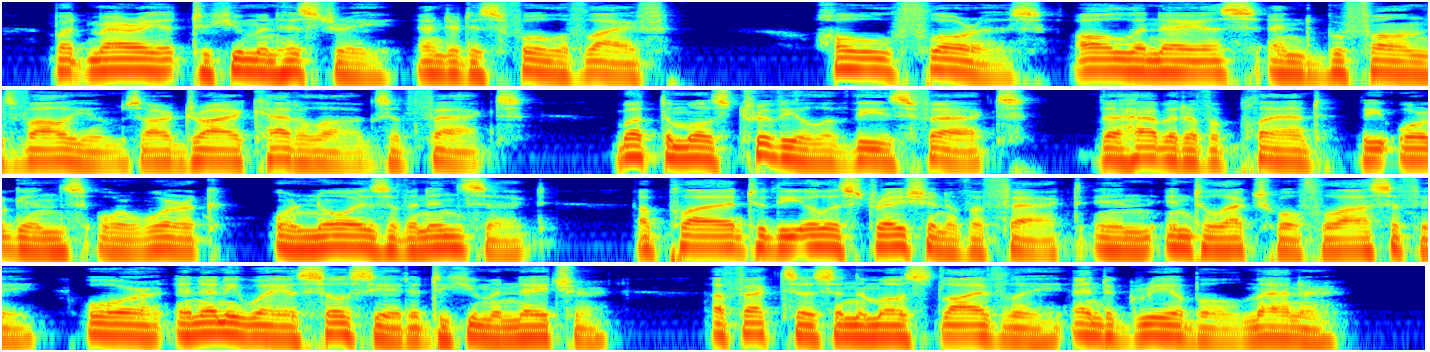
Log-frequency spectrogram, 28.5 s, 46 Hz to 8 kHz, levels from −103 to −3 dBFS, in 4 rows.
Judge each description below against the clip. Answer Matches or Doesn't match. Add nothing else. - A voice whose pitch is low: Matches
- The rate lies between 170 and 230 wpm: Doesn't match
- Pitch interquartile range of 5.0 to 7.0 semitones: Doesn't match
